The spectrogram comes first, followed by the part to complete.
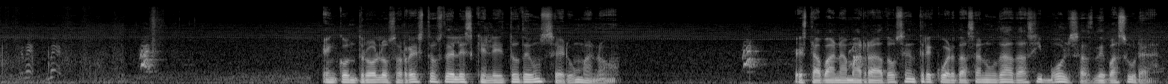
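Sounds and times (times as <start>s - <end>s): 
dog barking at a distance: 1.4s - 1.6s, 7.4s - 7.7s
speech: 3.2s - 6.3s, 8.0s - 11.6s.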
